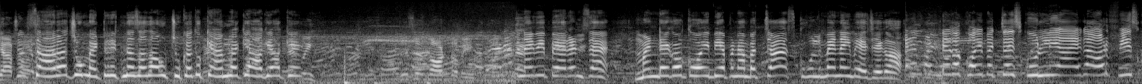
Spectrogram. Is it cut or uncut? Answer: cut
